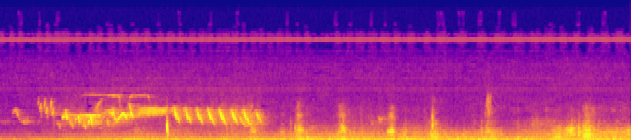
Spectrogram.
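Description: Ducks quacking and calling around a fish-farming carp pond in southern China, a quick run of nasal quacks at the start followed by scattered calls over a steady low outdoor background.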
